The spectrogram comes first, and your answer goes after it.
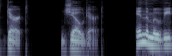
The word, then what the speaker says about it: Dirt: mopar community have embraced you may pronounce his name as dierte but most of us know him as dirt joe dirt in the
